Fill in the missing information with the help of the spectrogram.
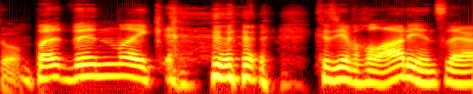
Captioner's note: laughs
